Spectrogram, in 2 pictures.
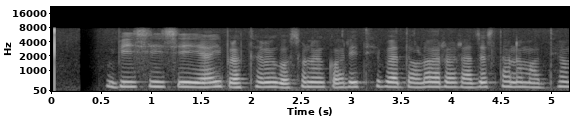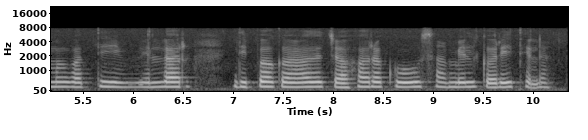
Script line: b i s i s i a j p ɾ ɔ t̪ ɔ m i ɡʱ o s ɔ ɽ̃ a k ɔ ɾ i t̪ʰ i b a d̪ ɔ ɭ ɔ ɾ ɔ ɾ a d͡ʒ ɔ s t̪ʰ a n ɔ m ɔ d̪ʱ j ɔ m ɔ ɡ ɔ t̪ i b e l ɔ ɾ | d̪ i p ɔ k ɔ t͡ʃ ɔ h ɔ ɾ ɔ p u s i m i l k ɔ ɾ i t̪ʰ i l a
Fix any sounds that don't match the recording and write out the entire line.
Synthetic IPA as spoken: b i s i s i a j p ɾ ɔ t̪ʰ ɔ m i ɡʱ o s ɔ ɽ̃ a k ɔ ɾ i t̪ʰ i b a d̪ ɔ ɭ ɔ ɾ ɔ ɾ a d͡ʒ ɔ s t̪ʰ a n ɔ m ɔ d̪ʱ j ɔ m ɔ ɡ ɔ t̪ i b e l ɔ ɾ | d̪ i p ɔ k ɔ t͡ʃ ɔ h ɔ ɾ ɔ k u s a m i l k ɔ ɾ i t̪ʰ i l a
